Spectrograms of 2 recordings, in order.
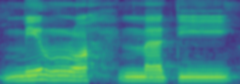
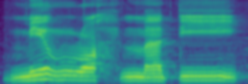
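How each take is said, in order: The two takes are said the same way.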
